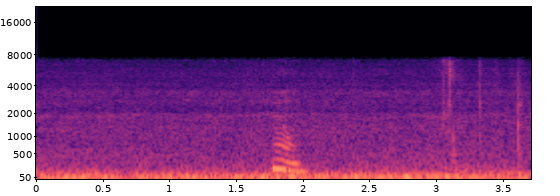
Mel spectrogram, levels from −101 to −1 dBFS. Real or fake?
fake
